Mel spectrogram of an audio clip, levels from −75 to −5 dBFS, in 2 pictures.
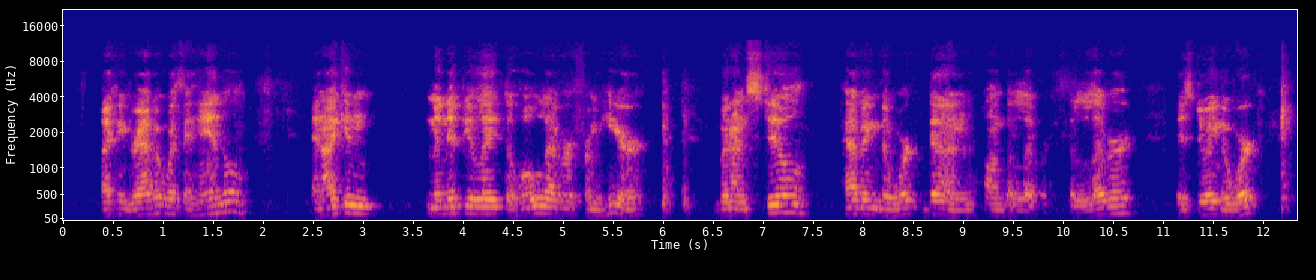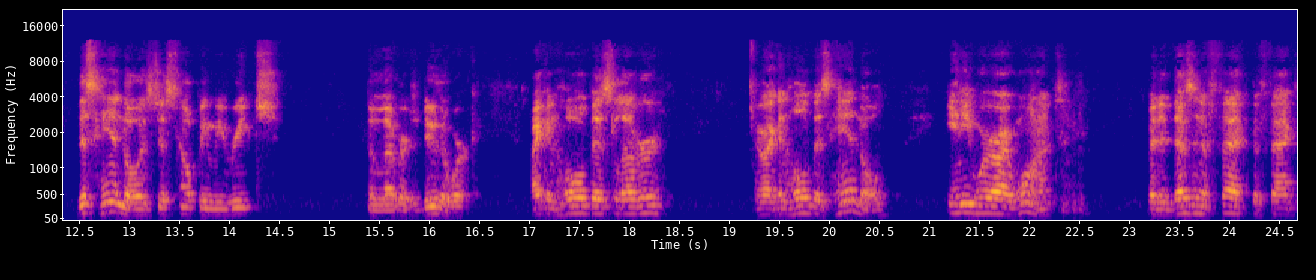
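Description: A noise suppressor built for speech stays active across the whole clip and treats steady tones, ambience and reverb as noise. The level swings by around 10 dB as sustained parts sink and attacks pass, which is what separates it from a plain compressor.

The sound cut by the noise suppressor is clearest at 0.0–0.38, 1.84–3.65, 5.82–12.5, 14.52–15.39, 16.45–17.02, 18.34–19.21, 20.57–21.18 and 22.42–23.2 s. Held or fading sound drops by up to about 12 dB (about 11 dB at 16.45 s), and decays are cut short. Unlike a dropout, sudden onsets survive. Through all of this the call path's codec sets a top end near 12 kHz, which fits a low-bitrate Opus setting.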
